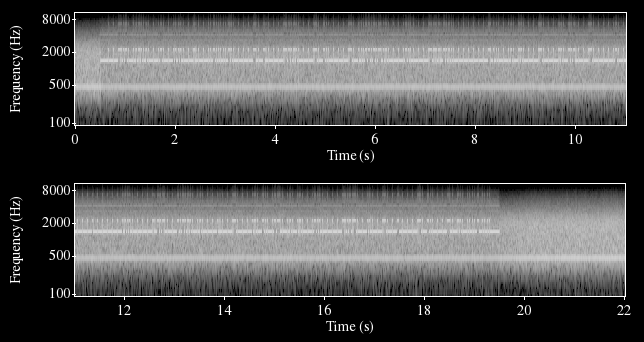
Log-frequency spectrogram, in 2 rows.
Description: RTTY (75 baud, 850 Hz shift), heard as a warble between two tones, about 1850 Hz centre, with radio static and a steady whistle near 470 Hz. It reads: USUALLY, THE SENECAN TRAGEDY FOCUSES HEAVILY ON SUPERNATURAL ELEMENTS.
